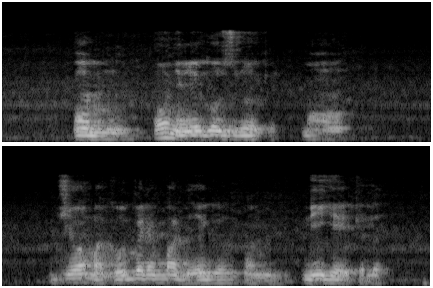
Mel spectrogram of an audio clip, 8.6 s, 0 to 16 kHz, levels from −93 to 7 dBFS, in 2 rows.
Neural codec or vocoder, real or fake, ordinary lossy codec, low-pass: codec, 16 kHz, 8 kbps, FreqCodec, smaller model; fake; none; 7.2 kHz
